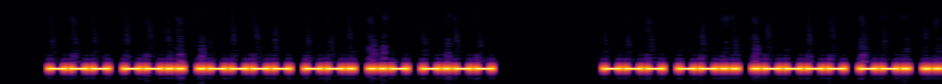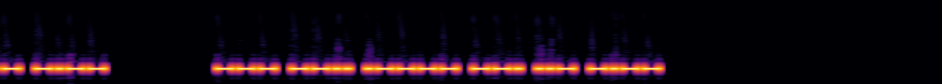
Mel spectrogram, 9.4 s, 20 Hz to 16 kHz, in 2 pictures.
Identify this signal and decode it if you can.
Morse code, heard as a keyed tone, about 44 wpm, 700 Hz. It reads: OZ1GUY OZ1GUY OZ1GUY
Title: DXCC-100 Call Signs - 6 Characters - Repeated 3x - 45wpm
